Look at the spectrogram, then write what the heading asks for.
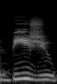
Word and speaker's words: Bijoux: it's pronounced that way has an x at the end but i think it's in french i did a pronunciation search and it said don't say the x so us americans would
